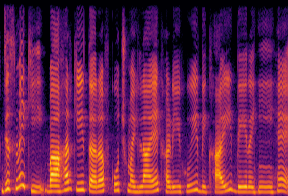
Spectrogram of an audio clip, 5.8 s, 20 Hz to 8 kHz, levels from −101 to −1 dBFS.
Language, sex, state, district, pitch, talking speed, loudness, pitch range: Hindi, male, Madhya Pradesh, Dhar, 230 Hz, 135 wpm, -19 LUFS, 210-285 Hz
